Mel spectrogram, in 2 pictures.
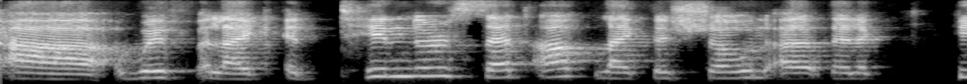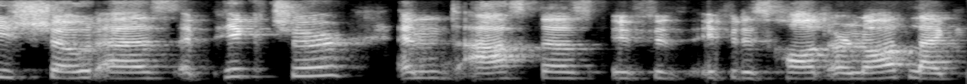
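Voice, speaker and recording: Slow, bright-voiced Austrian woman. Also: mid-range voice. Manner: hesitant, many fillers and restarts. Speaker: speaker answering audience questions. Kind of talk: casual Q&A talk. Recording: echoey room.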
